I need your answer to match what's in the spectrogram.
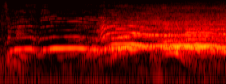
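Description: An audience breaks into loud, high-pitched cheering and whooping, a dense burst of many voices that swells after a moment and stays sustained.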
